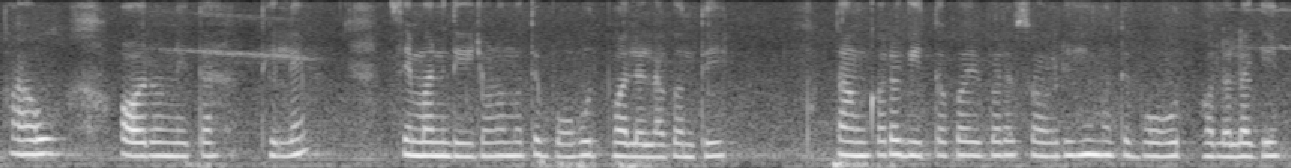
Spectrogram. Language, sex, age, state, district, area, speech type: Odia, female, 18-30, Odisha, Jagatsinghpur, rural, spontaneous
